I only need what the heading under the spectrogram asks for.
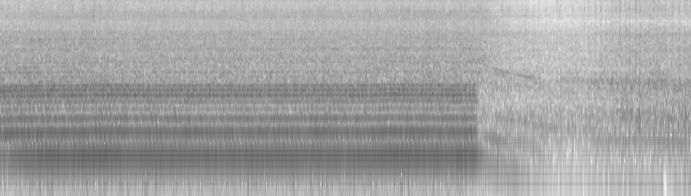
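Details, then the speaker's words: Jonsered two-stroke string trimmer, hot, after leaning the carburetor L screw clockwise under a quarter turn: steady high-speed buzz dropping smoothly to an even idle without stumbling; normal running after restart, starts much easier. "so well it definitely started up much easier but let's try that one more time just to make sure"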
